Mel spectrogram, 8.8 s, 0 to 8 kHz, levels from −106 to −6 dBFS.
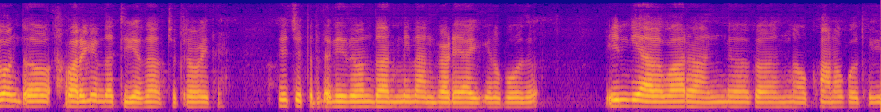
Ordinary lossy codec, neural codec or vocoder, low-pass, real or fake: none; codec, 16 kHz, 1.1 kbps, Voila-Tokenizer; 7.2 kHz; fake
